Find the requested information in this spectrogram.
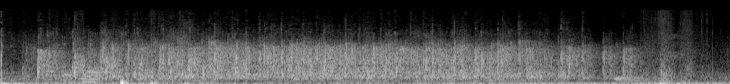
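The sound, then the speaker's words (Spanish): Sustained audience applause in a parish, after the announcement that the parish will be consecrated to Saint Joseph that day: a dense steady wash of many hands clapping at an even loudness for several seconds, with no voices standing out. “¿Contentos? ¿Aplauso?”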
